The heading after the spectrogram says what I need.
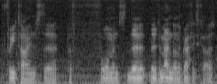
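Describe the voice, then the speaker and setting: A man's voice: extremely low pitch, little pitch movement, unhurried, darkish tone, a little hiss or hum. A man giving casual, rambling commentary while playing a game, often correcting himself and thinking aloud. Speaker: tech vlogger.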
